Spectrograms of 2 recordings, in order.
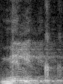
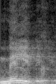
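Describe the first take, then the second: The two takes are said the same way.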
